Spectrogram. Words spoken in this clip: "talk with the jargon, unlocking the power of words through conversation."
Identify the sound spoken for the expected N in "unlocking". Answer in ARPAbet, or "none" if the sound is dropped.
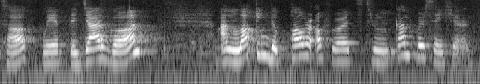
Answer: N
